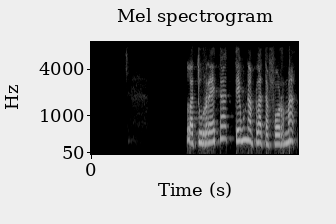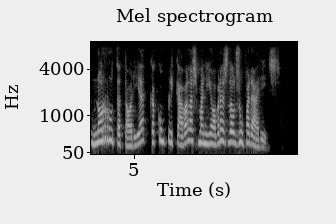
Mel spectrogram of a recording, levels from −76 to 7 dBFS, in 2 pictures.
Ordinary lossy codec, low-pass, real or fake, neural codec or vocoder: Opus, 16 kbps; 7.2 kHz; real; none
